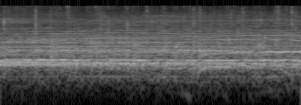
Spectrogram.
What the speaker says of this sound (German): Ich sehe ein hartes Jubeln.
